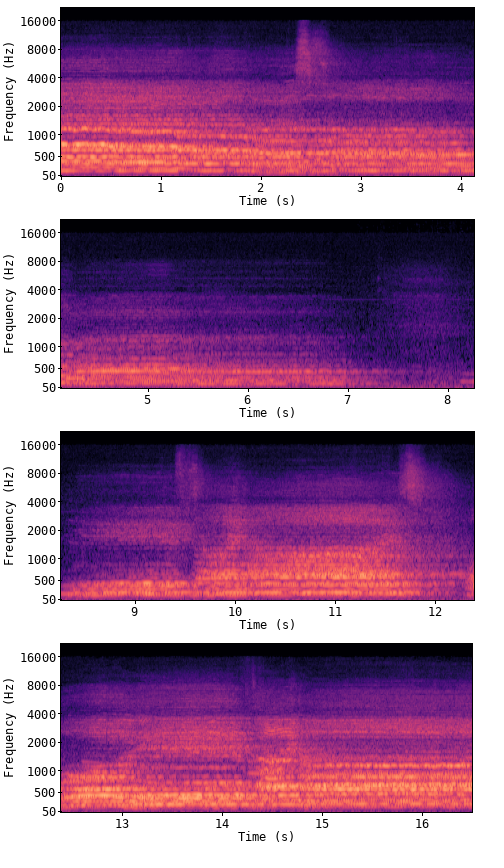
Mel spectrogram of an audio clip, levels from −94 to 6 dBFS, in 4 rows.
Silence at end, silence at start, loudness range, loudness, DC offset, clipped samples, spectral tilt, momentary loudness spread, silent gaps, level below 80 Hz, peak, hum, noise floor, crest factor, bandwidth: 0 s; 0 s; 14 LU; -19 LUFS; under 0.1%; under 0.1%; -6 dB/octave; 16 LU; none; -52 dBFS; -4 dBFS; none; -48 dBFS; 16 dB; 14.5 kHz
